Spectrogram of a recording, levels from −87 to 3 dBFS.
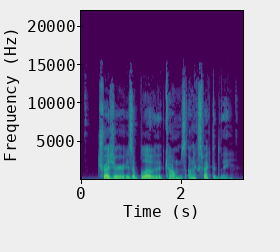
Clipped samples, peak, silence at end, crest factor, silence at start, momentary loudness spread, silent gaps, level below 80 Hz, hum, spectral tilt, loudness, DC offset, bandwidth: under 0.1%; -6 dBFS; 0.25 s; 20 dB; 0.35 s; 15 LU; none; -58 dBFS; none; -5.5 dB/octave; -26 LUFS; under 0.1%; 15.5 kHz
